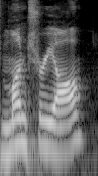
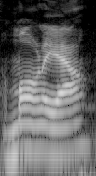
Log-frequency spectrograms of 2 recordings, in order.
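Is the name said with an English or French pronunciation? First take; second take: English; French. First: It is said with an English pronunciation. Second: It is said with a French pronunciation.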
